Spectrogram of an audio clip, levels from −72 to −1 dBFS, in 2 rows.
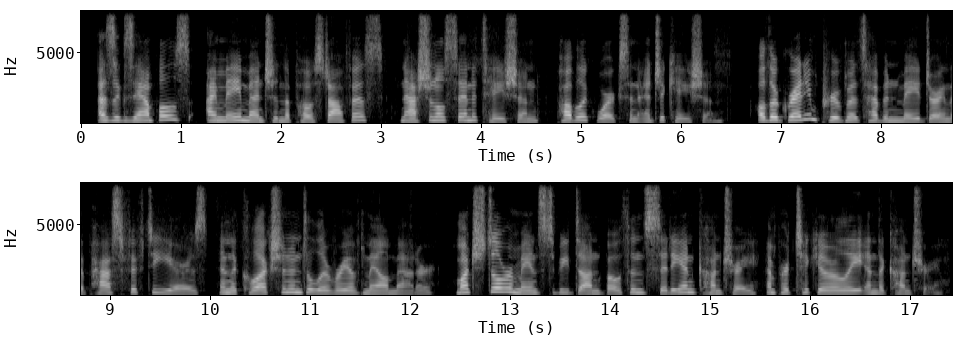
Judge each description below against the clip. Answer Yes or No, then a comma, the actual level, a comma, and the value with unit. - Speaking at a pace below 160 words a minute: No, average, 170 wpm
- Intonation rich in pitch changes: No, average, 3.2 semitones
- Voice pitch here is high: Yes, high, 205 Hz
